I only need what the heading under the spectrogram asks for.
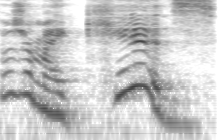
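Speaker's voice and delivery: rough, scratchy voice, high and loud. Reading a story, a woman sees her students out of school: scratchy voice. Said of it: "she said in a scratchy voice".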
